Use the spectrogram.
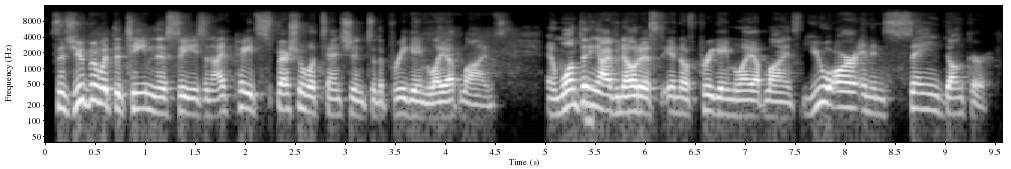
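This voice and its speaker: A man's voice: mid-range voice, lively intonation, moderate pace. A middle-aged American man hosting a conversational sports interview. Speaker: sports interview host, play-by-play announcer.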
